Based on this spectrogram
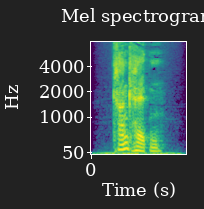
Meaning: plural of Krankheit
- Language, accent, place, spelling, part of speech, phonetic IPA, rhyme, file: German, Germany, Berlin, Krankheiten, noun, [ˈkʁaŋkhaɪ̯tn̩], -aŋkhaɪ̯tn̩, De-Krankheiten.ogg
